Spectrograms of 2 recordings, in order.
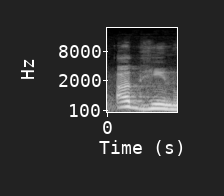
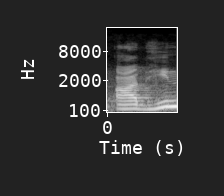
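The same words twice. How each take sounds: First: "अधीन" opening on a short a, adheen; correct short vowel. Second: "आधीन" opening on a long aa, aadheen; "आधीन" as the wrong form; wrong long vowel. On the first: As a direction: clip the first vowel of "अधीन". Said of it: "अधीन होता है". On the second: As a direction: stretch the first vowel of "आधीन". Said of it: "यहाँ पर आधीन नहीं होता है". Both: Shown as a demonstration.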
